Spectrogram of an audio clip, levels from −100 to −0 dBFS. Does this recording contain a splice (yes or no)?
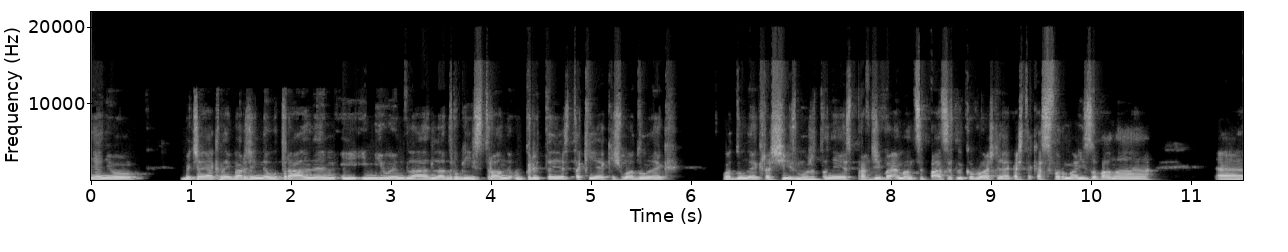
no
